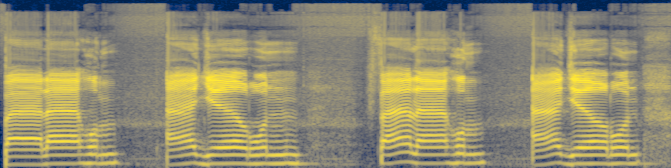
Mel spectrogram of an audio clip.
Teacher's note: Karena bunyi mim sukunnya dibaca tertahan, emnya putus. Antara bunyi em dengan bunyi a ada jeda hening, ada berhenti dulu, tak boleh.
